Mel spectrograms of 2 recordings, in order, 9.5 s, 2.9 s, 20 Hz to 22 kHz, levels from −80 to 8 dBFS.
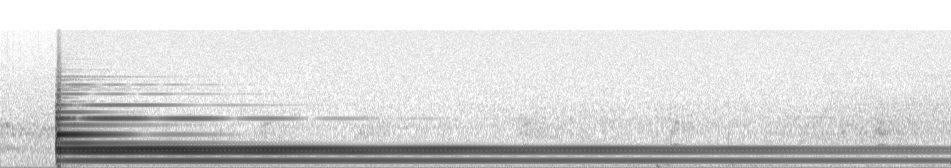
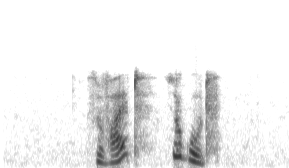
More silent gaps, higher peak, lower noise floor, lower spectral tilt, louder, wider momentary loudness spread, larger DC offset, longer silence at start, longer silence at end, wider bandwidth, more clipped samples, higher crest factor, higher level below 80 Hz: neither; about the same, 0 dBFS vs -2 dBFS; second, -48 dBFS vs -65 dBFS; first, -8 dB/octave vs -4 dB/octave; first, -15 LUFS vs -21 LUFS; first, 19 LU vs 12 LU; first, 0.4% vs under 0.1%; second, 0.55 s vs 0.95 s; second, 0 s vs 0.7 s; first, 11 kHz vs 4.2 kHz; neither; about the same, 16 dB vs 20 dB; first, -56 dBFS vs -62 dBFS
